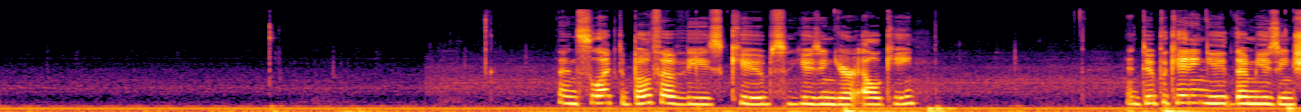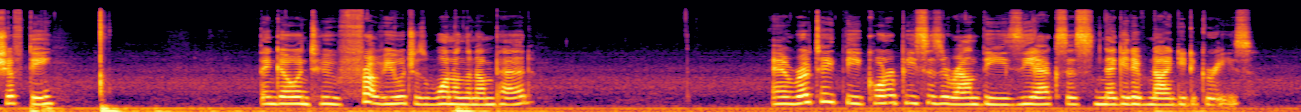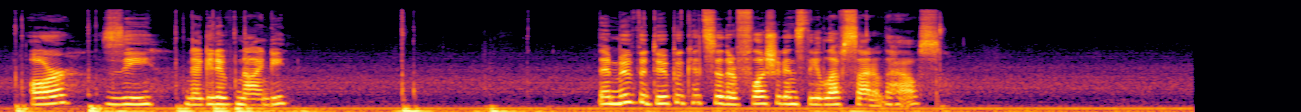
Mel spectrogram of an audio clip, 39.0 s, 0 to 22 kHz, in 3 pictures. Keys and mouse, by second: 9.2 l, 13.3 shift+d, 17.5 KP_1, 26.1 r, 35.4-37.4 drag.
